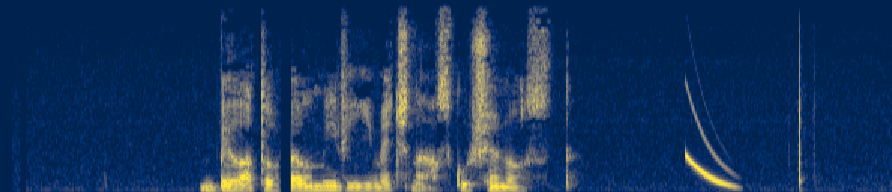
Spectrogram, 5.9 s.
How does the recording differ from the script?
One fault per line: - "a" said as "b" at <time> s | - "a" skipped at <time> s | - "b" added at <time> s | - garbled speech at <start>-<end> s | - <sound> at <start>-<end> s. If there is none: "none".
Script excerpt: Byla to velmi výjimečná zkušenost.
- dropout at 1.9-1.9 s
- chirp at 4.6-5.0 s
